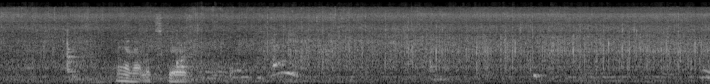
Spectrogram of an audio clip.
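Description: Satay dipping sauce stirred and sizzling in a hot pan with olive oil and sesame seeds, a steady close frying hiss throughout with scraping stirs, under a man's brief speech.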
